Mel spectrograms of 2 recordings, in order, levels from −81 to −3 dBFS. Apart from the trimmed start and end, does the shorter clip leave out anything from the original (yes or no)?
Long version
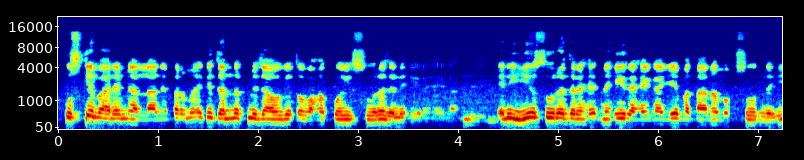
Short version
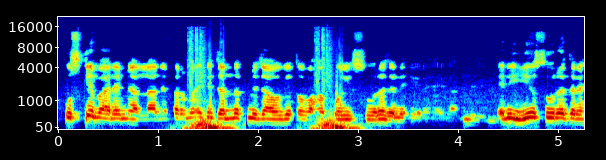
no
